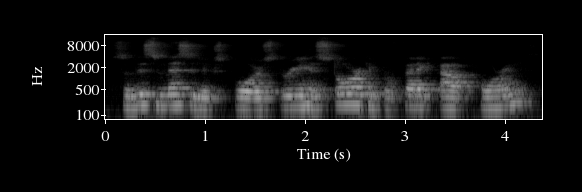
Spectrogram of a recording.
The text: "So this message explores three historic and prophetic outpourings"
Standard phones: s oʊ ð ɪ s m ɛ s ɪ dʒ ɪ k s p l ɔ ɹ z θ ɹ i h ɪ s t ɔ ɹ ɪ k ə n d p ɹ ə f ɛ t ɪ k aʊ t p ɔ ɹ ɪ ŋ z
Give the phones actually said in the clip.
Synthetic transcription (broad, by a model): s oʊ ð ɪ s m ɛ s ɪ dʒ ɪ k s p l ɔ ɹ z θ ɹ i h ɪ s t ɔ ɹ ɪ k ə n p ɹ ə f ɛ t ɪ k aʊ t p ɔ ɹ ɪ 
